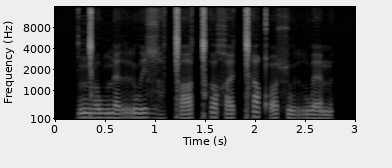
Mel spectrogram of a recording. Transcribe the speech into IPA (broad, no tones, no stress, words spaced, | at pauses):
ŋ͡ǀɤwnɛrui̯ ɮa̤ǀa ǀʰɤχɛ ǀʰɛqʼuɬur wɛm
